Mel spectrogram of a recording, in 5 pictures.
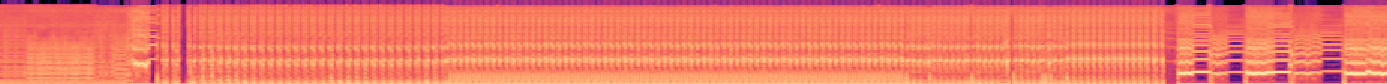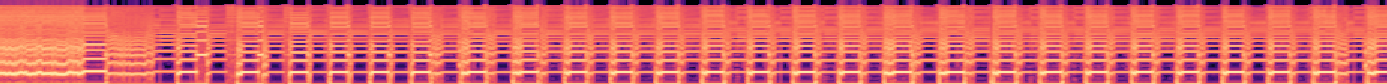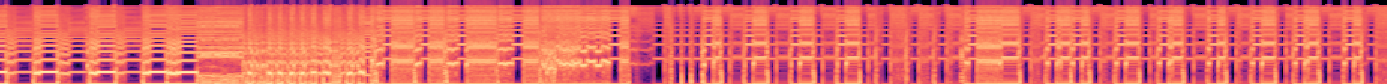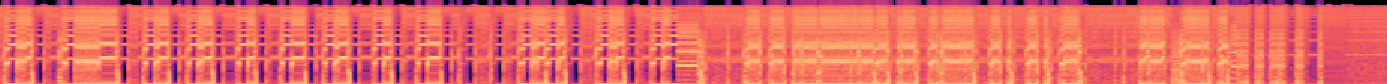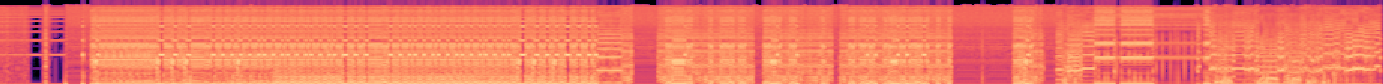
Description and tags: check your volume! Some of the sounds in this pack are loud and uncomfortable.
A collection of weird and sometimes frightening glitchy sounds and drones.
My computer had a complete meltdown. All I did was ask it the meaning of life.
Created in audacity by importing a a bmp into audacity as raw data.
